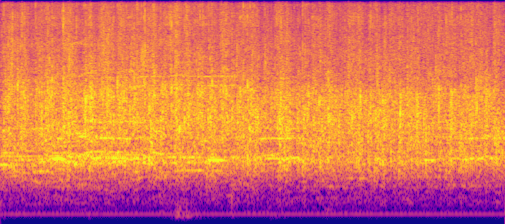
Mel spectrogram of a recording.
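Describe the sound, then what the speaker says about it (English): Church congregation clapping their hands during a lively worship service, a dense, steady wash of applause from many people that holds throughout without pause. "Somebody give the Lord a hand clap."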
